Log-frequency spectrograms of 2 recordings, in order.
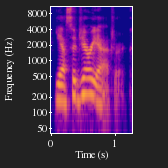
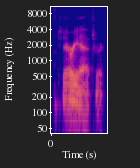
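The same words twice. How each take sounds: First: Said in the usual way. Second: Geriatric breathed out as a whisper, much quieter; whispered echo. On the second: Shown as a demonstration. Repeating geriatric to chat in a whisper. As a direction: whisper the word geriatric back to herself. Echoing the word.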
